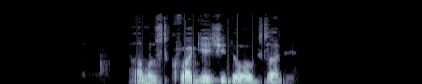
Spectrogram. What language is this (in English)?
Laz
